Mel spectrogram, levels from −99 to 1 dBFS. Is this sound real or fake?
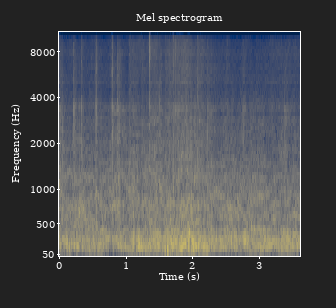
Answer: fake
